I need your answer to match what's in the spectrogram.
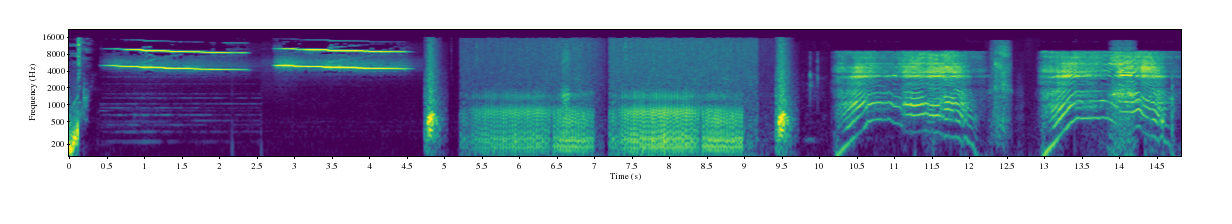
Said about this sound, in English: Can you match the snores today? Do we give them to him one more time? Do you want, yeah, one more time. Listen. Well, have another listen.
